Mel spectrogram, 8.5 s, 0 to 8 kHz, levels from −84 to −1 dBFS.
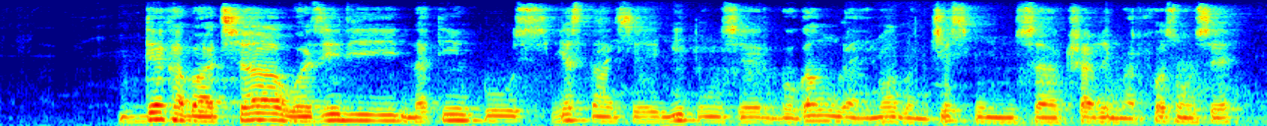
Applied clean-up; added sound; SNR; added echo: neural separator model SepFormer DNS4.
